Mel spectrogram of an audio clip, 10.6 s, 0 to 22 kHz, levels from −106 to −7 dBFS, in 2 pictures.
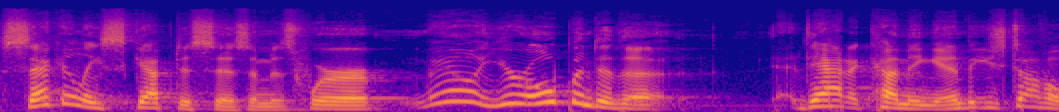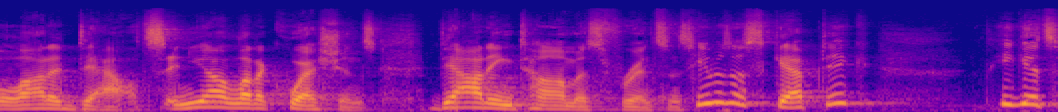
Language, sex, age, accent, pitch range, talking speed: English, male, 40-59, American, 110-170 Hz, 210 wpm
